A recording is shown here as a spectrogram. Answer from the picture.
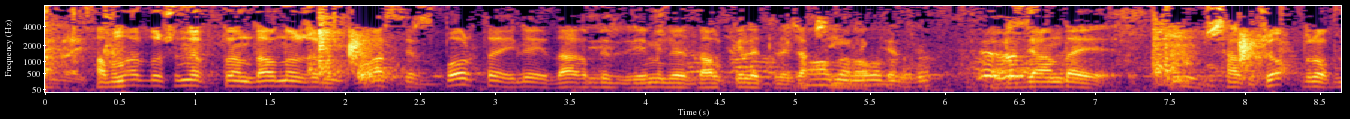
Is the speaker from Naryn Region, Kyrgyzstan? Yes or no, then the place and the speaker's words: no; Bishkek, Kyrgyzstan; Биз, например, мен деле Бишкектен келдим.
